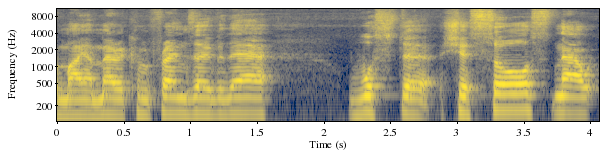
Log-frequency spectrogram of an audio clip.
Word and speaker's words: Worcestershire: Worcestershire sauce. Now, if you say it how this is spelt, Worcester, and then shire, and say it together, Worcestershire sauce.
